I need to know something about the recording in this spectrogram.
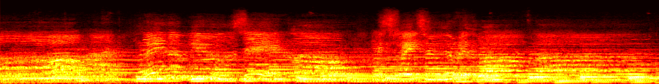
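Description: Several voices singing together over sustained instrumental accompaniment in a live stage musical number.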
